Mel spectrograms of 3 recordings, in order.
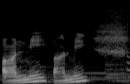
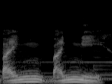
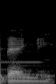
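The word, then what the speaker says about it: bánh mì: and central of Vietnam, it's pronounced like as you would read it, banh mi, but I pronounce it as bang mi because I'm from the north side. That's an interesting pronunciation. Yeah, Bang. it's hard to teach it to people. It's hard to teach it to people and not make them accidentally say bang me.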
